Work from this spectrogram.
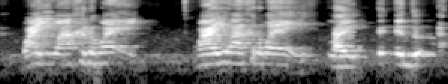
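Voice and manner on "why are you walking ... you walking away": mock annoying, high, loud, confrontational barking. Recounting how she barked at another woman in a scene, imitating her annoying, barking voice. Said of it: "then she's barking at her".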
